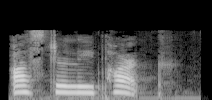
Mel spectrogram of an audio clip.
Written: osterly park

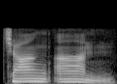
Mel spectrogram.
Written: Changan

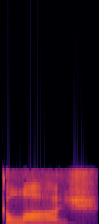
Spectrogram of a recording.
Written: collage

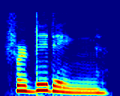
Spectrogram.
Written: forbidding

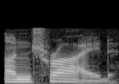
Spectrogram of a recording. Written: untried

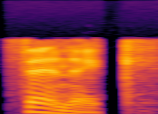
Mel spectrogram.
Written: fennec

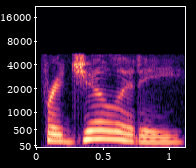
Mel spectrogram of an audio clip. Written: fragility

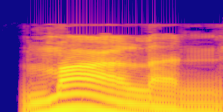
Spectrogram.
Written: Marlon

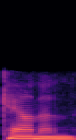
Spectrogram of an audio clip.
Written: canon

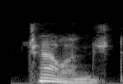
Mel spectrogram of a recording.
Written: challenged

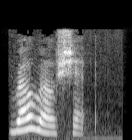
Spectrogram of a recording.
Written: roro ship

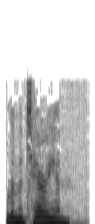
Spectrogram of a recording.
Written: limitarian

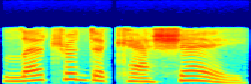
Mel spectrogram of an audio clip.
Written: lettre de cachet

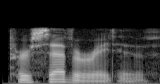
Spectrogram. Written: perseverative

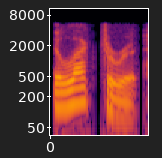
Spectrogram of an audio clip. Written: electorate

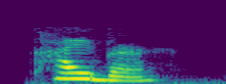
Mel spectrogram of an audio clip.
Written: Khyber

